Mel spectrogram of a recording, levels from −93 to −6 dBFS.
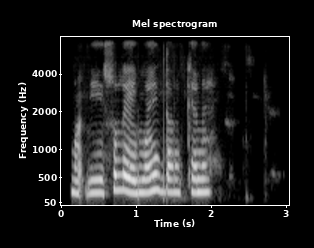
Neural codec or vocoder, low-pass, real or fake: codec, 16 kHz, 4 kbps, X-Codec, HuBERT features, trained on general audio; 7.2 kHz; fake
